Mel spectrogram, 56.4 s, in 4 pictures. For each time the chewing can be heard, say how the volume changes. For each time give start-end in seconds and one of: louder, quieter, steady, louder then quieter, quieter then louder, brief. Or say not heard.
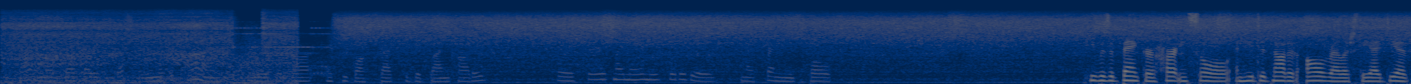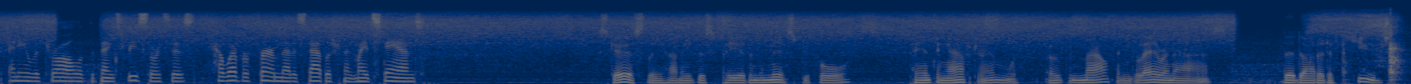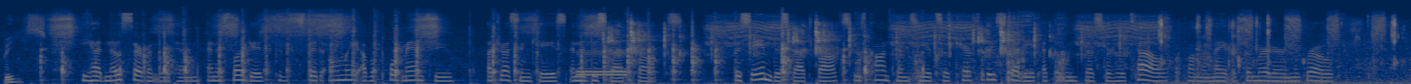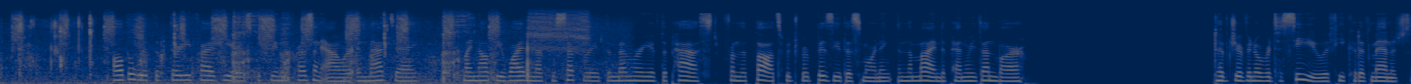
36.8-47.4 steady.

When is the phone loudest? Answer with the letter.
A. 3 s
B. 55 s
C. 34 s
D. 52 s
C.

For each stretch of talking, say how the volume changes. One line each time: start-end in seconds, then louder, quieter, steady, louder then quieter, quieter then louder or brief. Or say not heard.
0.1-8.4 steady
10.8-18.5 steady
20.1-41.8 steady
43.5-52.7 steady
54.5-56.4 brief.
